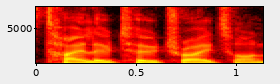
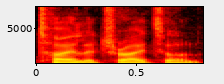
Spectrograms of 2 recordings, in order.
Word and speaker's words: Tylototriton: There's an extra syllable in there. Welcome to my world. Yeah, it's Tylototriton, not Tylotriton.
